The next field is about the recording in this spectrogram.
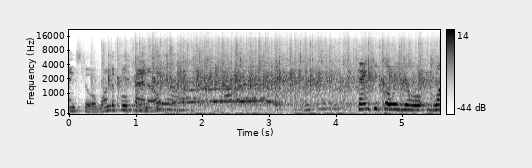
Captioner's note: applause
